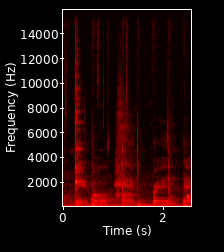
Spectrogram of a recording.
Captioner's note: glasses clanking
